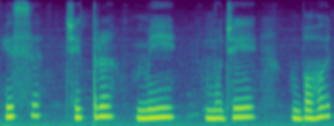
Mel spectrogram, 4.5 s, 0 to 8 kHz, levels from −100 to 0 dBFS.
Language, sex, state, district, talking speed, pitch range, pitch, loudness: Hindi, female, Madhya Pradesh, Bhopal, 65 wpm, 195-230 Hz, 215 Hz, -16 LUFS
